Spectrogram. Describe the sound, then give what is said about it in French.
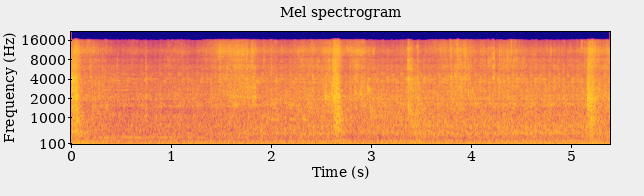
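A truck engine runs steadily, a loud, constant low rumble with a few sharp clicks and rattles over it, as bags are put in the truck to go to the cabin. No one speaks. “là on va mettre les poches dans le camion pour aller à la cabane.”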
